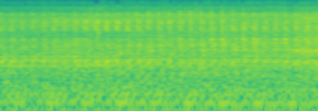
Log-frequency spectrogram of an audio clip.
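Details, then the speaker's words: Hood open after about a six-mile drive with AC on, gauge in the green: an old AC compressor, still slightly leaking refrigerant, makes a steady engine rumble with a light, fast, even ticking, a tad louder than liked but normal for an old compressor. "Let's see what the compressor sounds like after it's gone on probably about a six mile jog with the uh with the AC going."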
